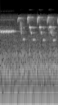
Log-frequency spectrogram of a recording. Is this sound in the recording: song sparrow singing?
yes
